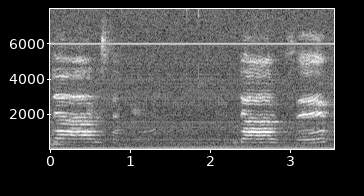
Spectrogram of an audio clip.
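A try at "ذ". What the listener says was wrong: Is this dal or zal? Yeah, zal pesh.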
